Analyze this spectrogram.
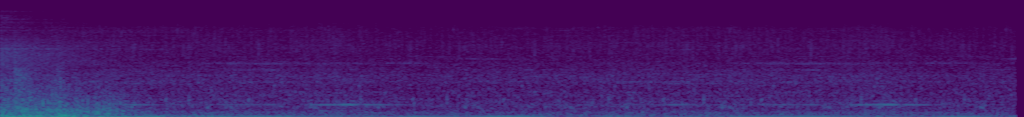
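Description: A triumphant fanfare sounds, then fades to a soft, quiet tune.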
